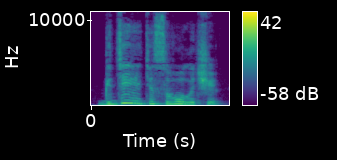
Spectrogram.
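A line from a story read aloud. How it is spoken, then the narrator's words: Joyful exclamation. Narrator (Russian): радостно воскликнул Вашко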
